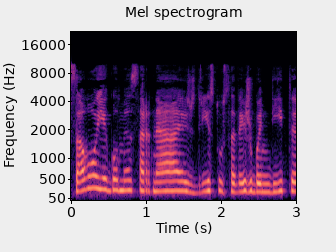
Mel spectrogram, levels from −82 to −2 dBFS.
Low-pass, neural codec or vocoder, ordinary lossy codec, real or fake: 9.9 kHz; none; MP3, 48 kbps; real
